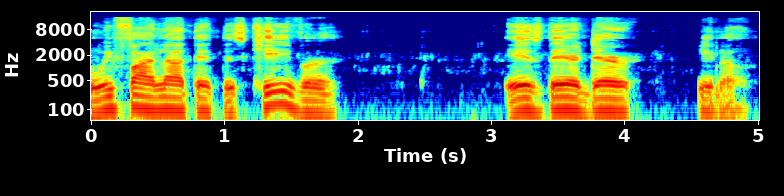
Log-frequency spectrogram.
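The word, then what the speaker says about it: Khiva: cities of go right they spell it k-h-i-v-a kiva we've been saying is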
